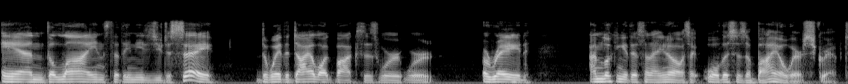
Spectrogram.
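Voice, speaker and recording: A man has a normal speaking voice at a medium pitch, with ordinary pitch variation. He talks at a fairly quick pace against a quiet background. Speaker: voice actor. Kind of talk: interview answer. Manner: casual, conversational.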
